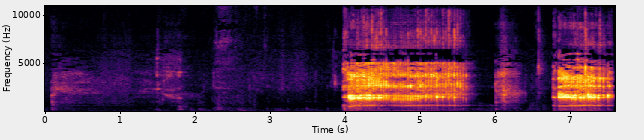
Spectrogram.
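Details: Girl in her bed: quiet breathing and rustling, then two long, loud belches; burping.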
